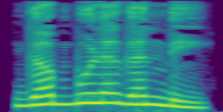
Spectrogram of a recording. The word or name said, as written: ಗಬ್ಬುಳಗಂದಿ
